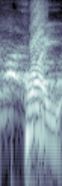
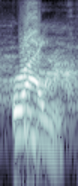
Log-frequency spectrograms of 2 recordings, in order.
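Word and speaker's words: why: কিন্তু অনেক সময় আমরা এটা উচ্চারণ করি হয়, আমরা বলি কি হয়, আসলে এটার উচ্চারণ কি হবে? ওয়াই।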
